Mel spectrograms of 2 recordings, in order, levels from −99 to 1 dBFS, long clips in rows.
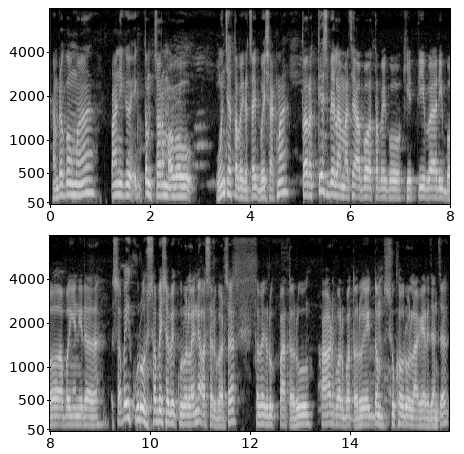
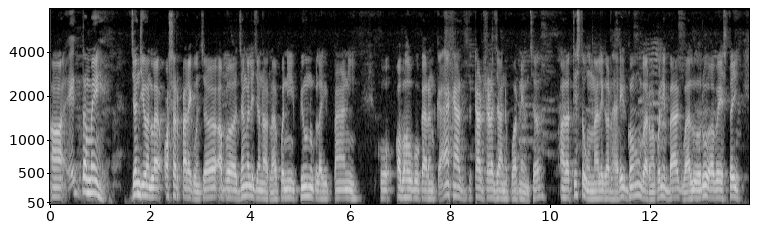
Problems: none marked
